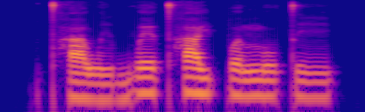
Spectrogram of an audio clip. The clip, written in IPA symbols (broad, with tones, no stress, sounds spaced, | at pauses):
t̪ʰ a˨˩ w i˨˩ b w e˦ t̪ʰ a˦ j p ə˧ n̪ u˧ t̪ i˧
